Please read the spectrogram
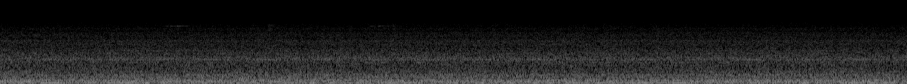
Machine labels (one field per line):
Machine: fan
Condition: normal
